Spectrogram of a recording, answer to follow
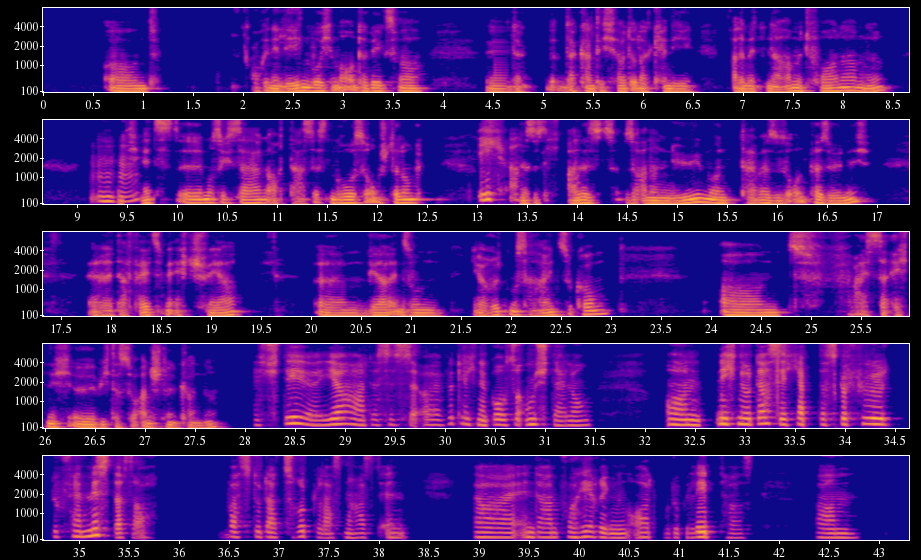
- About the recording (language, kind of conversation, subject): German, advice, Wie kann ich beim Umzug meine Routinen und meine Identität bewahren?
- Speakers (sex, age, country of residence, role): female, 65-69, United States, advisor; male, 40-44, Germany, user
- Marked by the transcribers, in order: swallow; laughing while speaking: "Ja, bestimmt"; blowing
